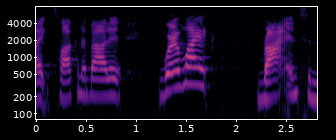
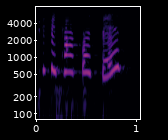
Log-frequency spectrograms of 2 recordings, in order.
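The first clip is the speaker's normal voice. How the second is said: much higher squeaky voice that doesn't quite come off; failed high voice attempt. Shown as a demonstration. Trying the high voice for listeners with a dry mouth, much higher but not quite there. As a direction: try for the high voice and fall short. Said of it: "I can't fully do it".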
